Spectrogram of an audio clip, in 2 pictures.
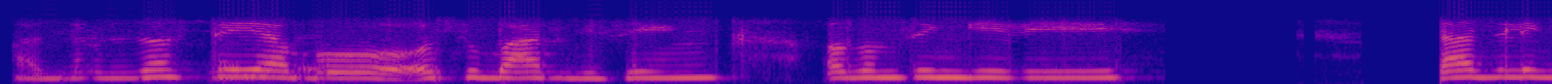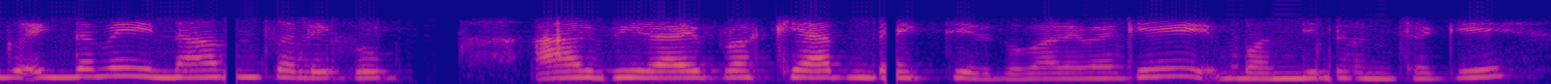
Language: Nepali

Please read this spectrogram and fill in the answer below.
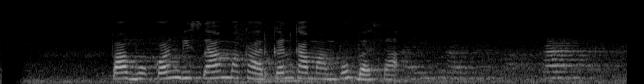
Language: Sundanese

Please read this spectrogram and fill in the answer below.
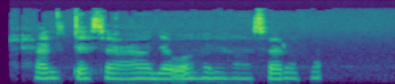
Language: Arabic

